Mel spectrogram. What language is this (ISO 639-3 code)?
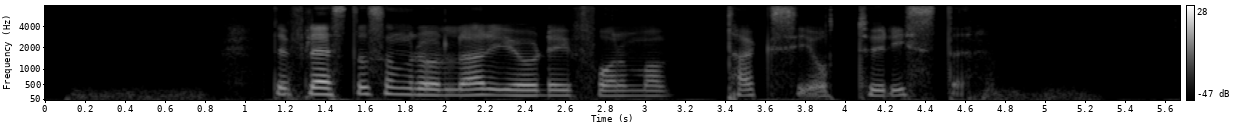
swe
